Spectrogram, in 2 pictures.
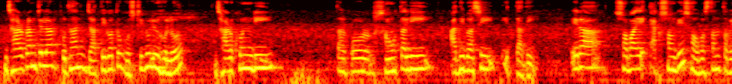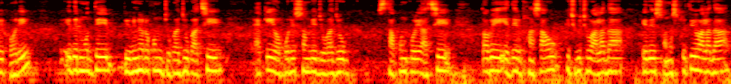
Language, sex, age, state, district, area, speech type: Bengali, female, 60+, West Bengal, Jhargram, rural, spontaneous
